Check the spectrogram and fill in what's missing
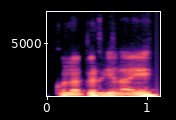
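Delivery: ordinary talk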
